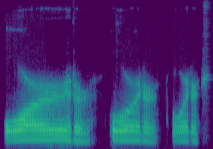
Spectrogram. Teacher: So it kind of just goes from that you tap the tip of the tongue, and then you just pull it back into a full order, order, order. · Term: little tap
